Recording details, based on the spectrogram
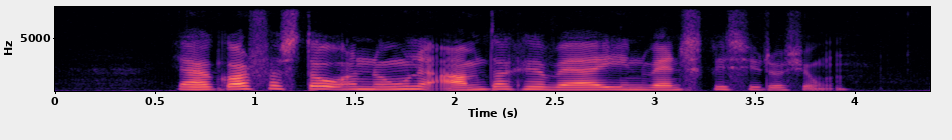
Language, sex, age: Danish, female, 24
